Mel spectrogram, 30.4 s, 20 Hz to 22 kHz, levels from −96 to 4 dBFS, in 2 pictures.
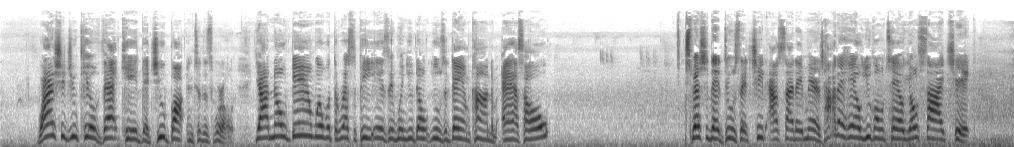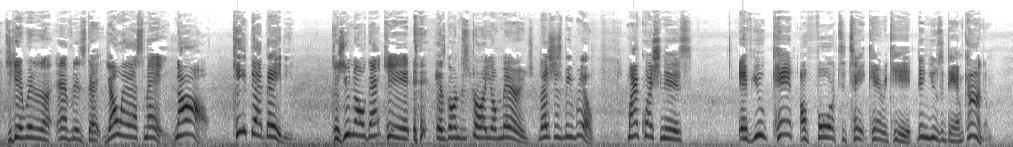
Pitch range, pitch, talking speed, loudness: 245-300 Hz, 270 Hz, 180 wpm, -17 LUFS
